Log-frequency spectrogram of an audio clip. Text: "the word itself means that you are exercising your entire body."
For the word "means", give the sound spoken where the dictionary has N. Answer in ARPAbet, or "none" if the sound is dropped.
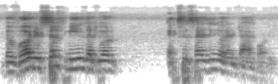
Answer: N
